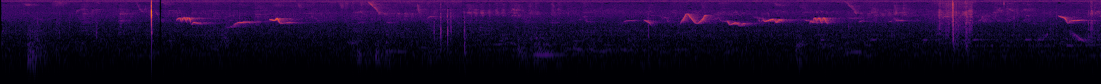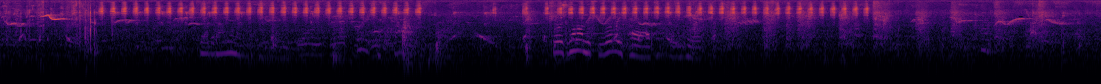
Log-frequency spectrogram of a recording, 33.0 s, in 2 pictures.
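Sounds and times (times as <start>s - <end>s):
steady high-pitched hiss: 0.0s - 33.0s
whistled bird chirps: 2.7s - 4.5s, 30.2s - 32.6s.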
